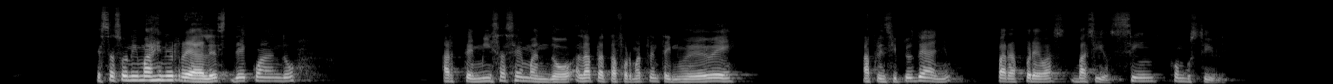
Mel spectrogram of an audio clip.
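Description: A man speaks calmly through a microphone to an audience.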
